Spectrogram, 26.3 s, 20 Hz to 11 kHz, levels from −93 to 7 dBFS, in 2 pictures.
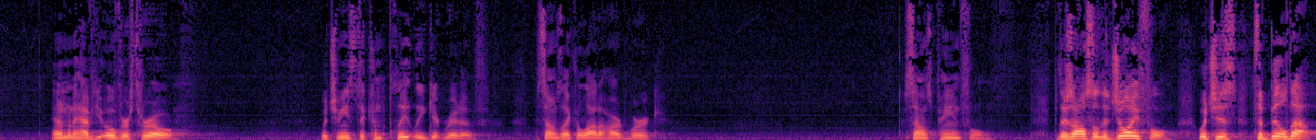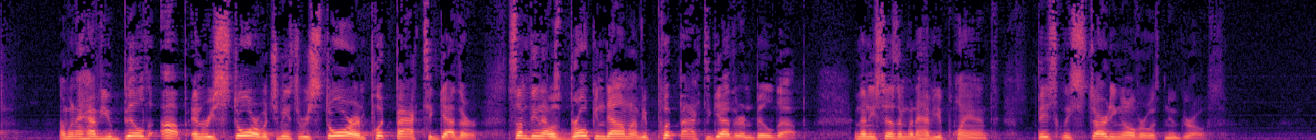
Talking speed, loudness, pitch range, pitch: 185 wpm, -20 LUFS, 135-185 Hz, 165 Hz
